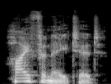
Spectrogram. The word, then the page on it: hyphenated: British English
